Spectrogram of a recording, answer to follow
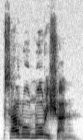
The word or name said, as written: Saroonoorishan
